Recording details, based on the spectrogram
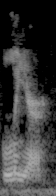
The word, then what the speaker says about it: Lear: Which is odd because the way my name is spelled, it should be pronounced Lair, but for some reason my family pronounces it Lear.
